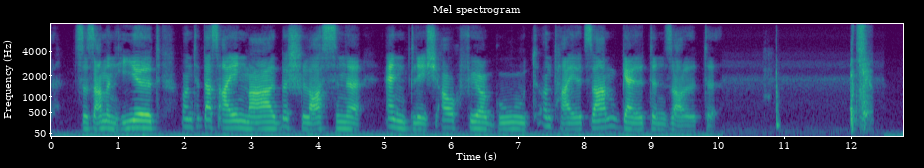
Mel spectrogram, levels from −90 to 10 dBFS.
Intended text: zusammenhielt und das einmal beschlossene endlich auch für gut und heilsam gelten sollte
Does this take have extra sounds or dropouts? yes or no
yes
